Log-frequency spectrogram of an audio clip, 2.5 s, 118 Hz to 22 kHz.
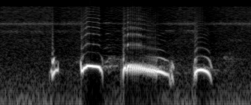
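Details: Spotted dove used as a decoy, calling in a rainstorm on 28 October: a brief soft lead-in note, then three loud throaty coos, short, long and drawn-out, then short, with a faint murmur behind.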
